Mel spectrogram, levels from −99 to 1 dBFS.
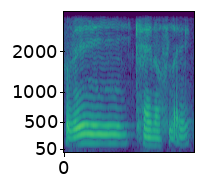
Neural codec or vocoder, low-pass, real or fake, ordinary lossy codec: codec, 16 kHz, 16 kbps, FreqCodec, smaller model; 3.6 kHz; fake; none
